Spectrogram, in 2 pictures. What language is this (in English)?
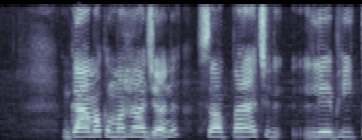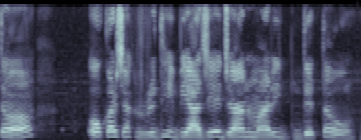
Maithili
